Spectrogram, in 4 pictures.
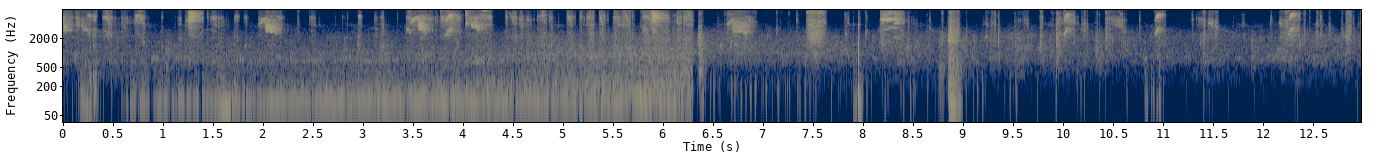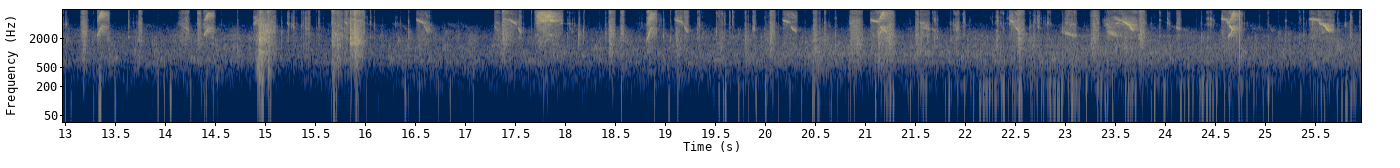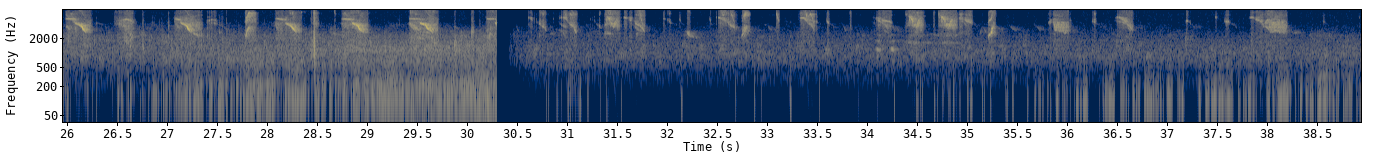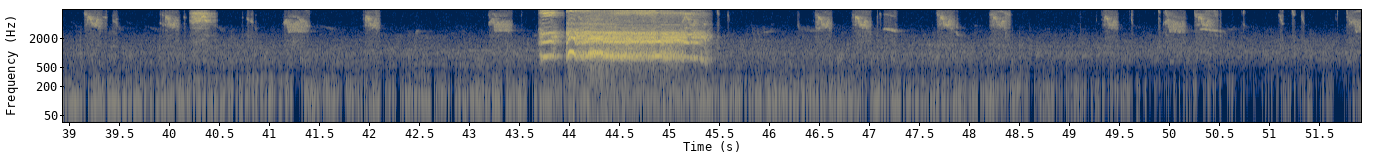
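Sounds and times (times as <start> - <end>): small birds chirping: 0.0 - 51.9
low rumble: 0.6 - 6.3, 27.0 - 30.3, 36.1 - 50.5.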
